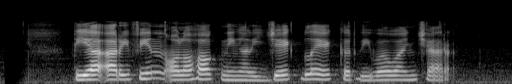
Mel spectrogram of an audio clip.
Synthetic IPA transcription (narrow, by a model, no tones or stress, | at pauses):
t̪iaʔaɾifinɔ̰lɔɦɔk̚niŋalid͡ʒɛk̚blɛkːɨrdiwawaɲt͡ʃaɾa̰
